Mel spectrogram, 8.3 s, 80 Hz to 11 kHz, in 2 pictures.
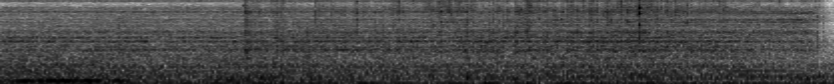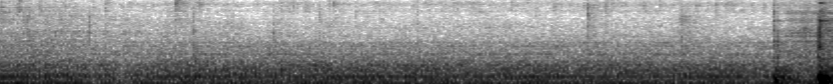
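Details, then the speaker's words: Lathe machining a seized piston off a 120-tonne Komatsu mining excavator bucket cylinder rod: bright high squeal and hiss, dying away midway, from extremely hard heat-affected steel, likely heated during earlier removal attempts. "So that high pitch squeal you can hear is an indicator that that material is extremely hard."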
